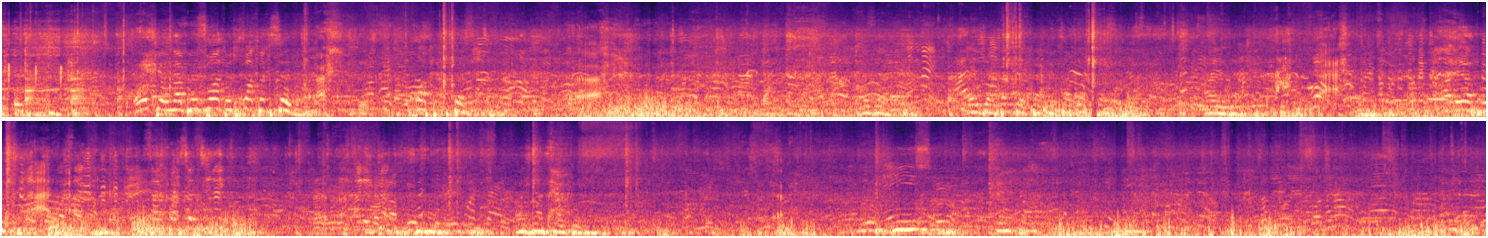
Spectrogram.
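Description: A crowd of people chatter outdoors nearby.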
